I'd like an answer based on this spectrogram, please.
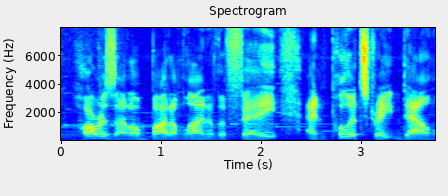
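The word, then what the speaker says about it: פ: we moove the dog it still is a pay but it's pronounced as an f and so we tend to call it a fay it's a pay that makes an F sound so we call it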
